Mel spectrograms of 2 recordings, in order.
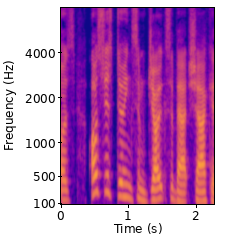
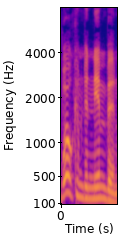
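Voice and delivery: plain

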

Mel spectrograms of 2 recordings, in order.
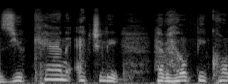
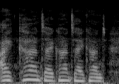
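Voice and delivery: normal talking voice

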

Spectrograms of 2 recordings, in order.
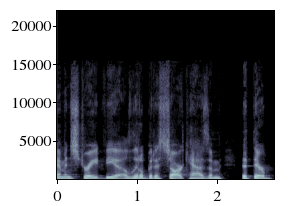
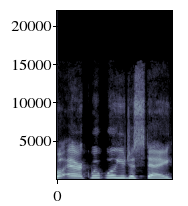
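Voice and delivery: pretended British accent, pitched up; 7 semitones higher than usual. Retelling the moderator asking a guest to stay: put-on british accent. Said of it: "Maybe I shouldn't pretend to do the accent".

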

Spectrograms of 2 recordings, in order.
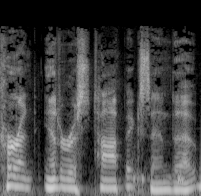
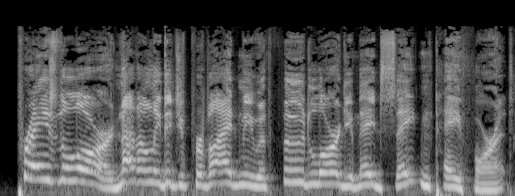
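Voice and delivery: high-pitched, raised, loud shout; 6 semitones higher than usual. Telling a joke about a lady and an atheist, retelling her shout. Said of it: "and she shouts".

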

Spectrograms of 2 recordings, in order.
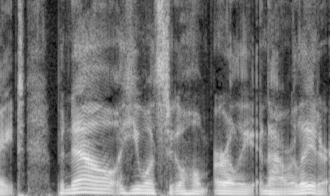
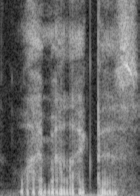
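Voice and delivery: hushed, soft, self-mocking whisper; 9 dB quieter than usual. Recounting what they said to themselves: acting out soft self-deprecation. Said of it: "In like a very soft, self-deprecating way".

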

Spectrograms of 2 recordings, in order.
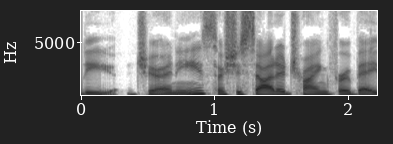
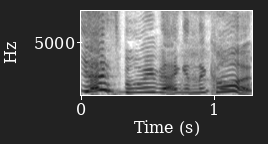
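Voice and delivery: very high mock sobbing, wailing little child voice. Retelling his answer about going back in the cot: imitating a crying child. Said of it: "fully crying".

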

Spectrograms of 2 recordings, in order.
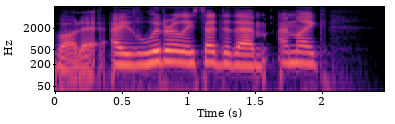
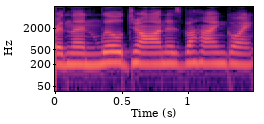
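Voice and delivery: ordinary talk, nothing marked

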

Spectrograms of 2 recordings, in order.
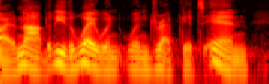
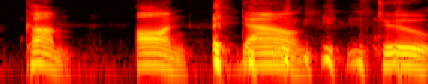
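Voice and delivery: put-on loud, very slow, drunken, halting, one word at a time; 4 semitones higher, 5 dB louder than usual. Retelling reading ad spots while drunk: imitating drunk reading one word at a time. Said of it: "I'm trying to get through one word at a time".

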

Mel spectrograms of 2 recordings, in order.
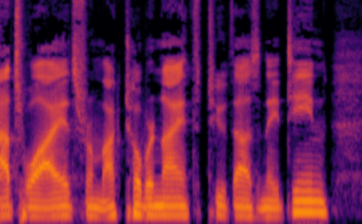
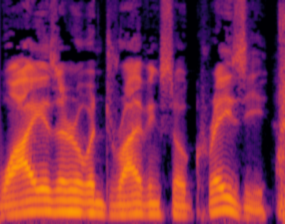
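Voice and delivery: plain

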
